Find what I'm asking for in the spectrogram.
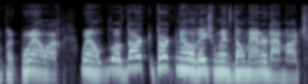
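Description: In a put-on character voice with a whiny tone, the speaker talks at a fairly slow pace. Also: man, high pitch for a man. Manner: whiny, complaining.

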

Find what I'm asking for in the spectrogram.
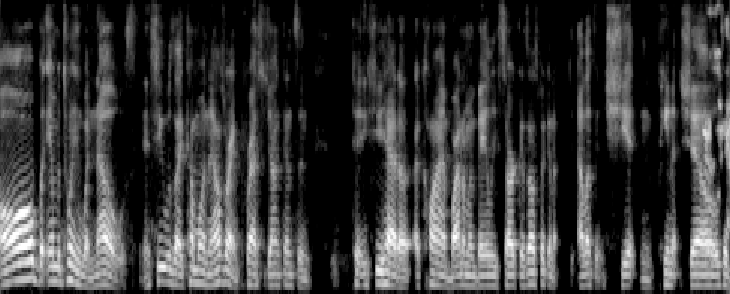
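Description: A normal speaking voice with an American accent moves at a fairly quick pace with ordinary pitch variation. The recording is very clean, with a silent background. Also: man, medium pitch for a man. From US South, Dallas, Texas (Oak Cliff). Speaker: advertising creative executive. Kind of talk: casual interview chat.

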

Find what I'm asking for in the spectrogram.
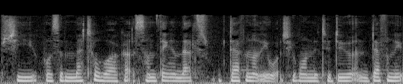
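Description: A woman's fairly low-pitched voice with a German accent, very fast pace and monotone, flat intonation, amid noticeable background noise. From rural East Germany. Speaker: interview guest sharing mental health story. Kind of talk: personal testimony in interview. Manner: hesitant with many fillers.

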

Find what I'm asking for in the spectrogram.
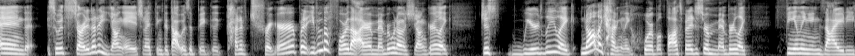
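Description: In a normal speaking voice, a woman with an American accent talks at a fairly quick pace with fairly high pitch and ordinary pitch variation, on a very clean recording with a silent background. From Texas. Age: 20s. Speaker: youtuber and podcaster. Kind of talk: interview, personal testimony. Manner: casual, many fillers.

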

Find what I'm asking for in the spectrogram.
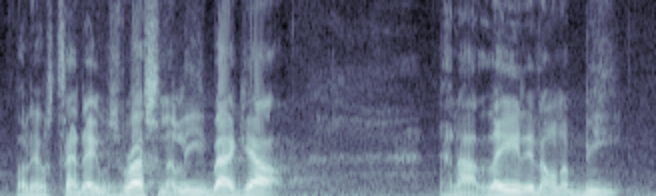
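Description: A man with an American accent talks at a fairly quick pace in a flat, monotone way and a fairly high pitch. Noticeable background noise runs under his voice. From Chicago West Side. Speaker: rapper. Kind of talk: casual chat.

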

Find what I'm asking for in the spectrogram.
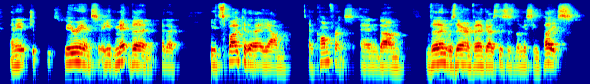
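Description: Somewhat breathy, a man talks at a moderate pace. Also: medium pitch for a man, ordinary pitch variation. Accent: Australian. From Australia. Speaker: accountant and business coach. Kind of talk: interview. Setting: video call.

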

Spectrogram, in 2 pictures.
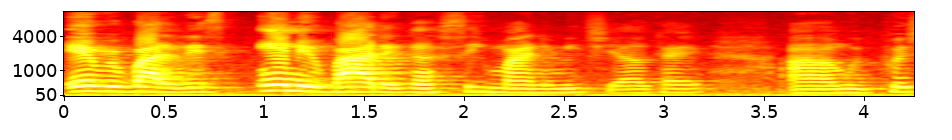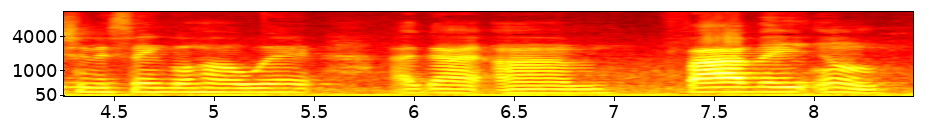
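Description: A woman is heard with noticeable background noise and audible room echo. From Raleigh, North Carolina. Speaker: rapper. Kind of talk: casual interview.

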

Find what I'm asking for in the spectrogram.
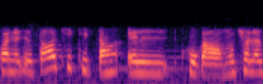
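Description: A woman with an unremarkable speaking voice talks at a moderate pace, pitched fairly high and varying in an ordinary way. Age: 20s. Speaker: student sharing her illness story. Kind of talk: radio interview, personal testimony.

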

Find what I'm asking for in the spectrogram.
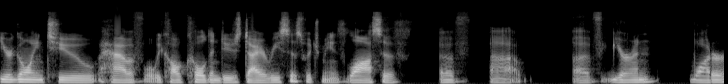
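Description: This man has an unremarkable speaking voice, fairly low in pitch, with an American accent. His intonation is fairly even, and the recording is dry and close with no echo against a quiet background. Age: 30s. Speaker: physician. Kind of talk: interview.

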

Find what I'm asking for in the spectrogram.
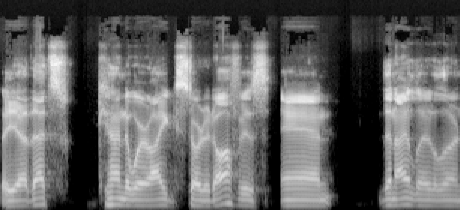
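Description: A man with an American accent speaks in a flat monotone at a fairly slow pace, his fairly low voice carrying a bright, sharp tone over a quiet background. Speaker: podcast host. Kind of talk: casual interview.

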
